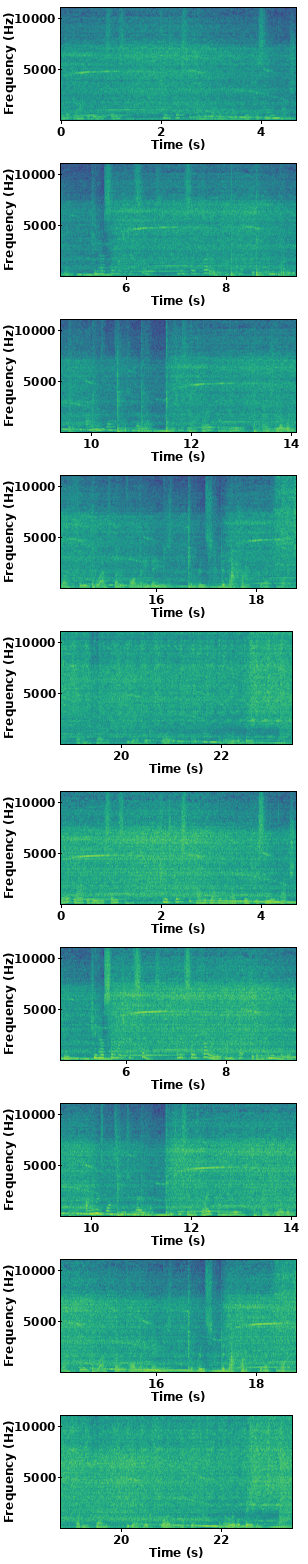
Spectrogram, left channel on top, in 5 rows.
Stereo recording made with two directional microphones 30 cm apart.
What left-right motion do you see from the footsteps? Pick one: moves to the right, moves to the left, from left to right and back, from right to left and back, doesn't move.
moves to the right.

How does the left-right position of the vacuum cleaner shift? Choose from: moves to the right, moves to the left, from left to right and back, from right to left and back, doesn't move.
doesn't move.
